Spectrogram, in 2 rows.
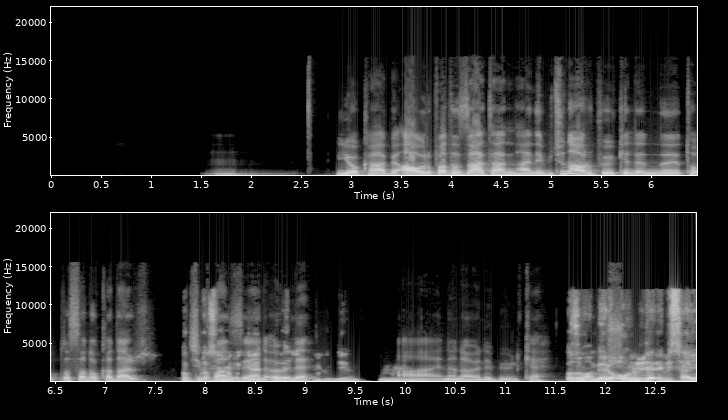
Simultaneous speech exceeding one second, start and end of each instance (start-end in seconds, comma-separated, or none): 7.8-9.1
